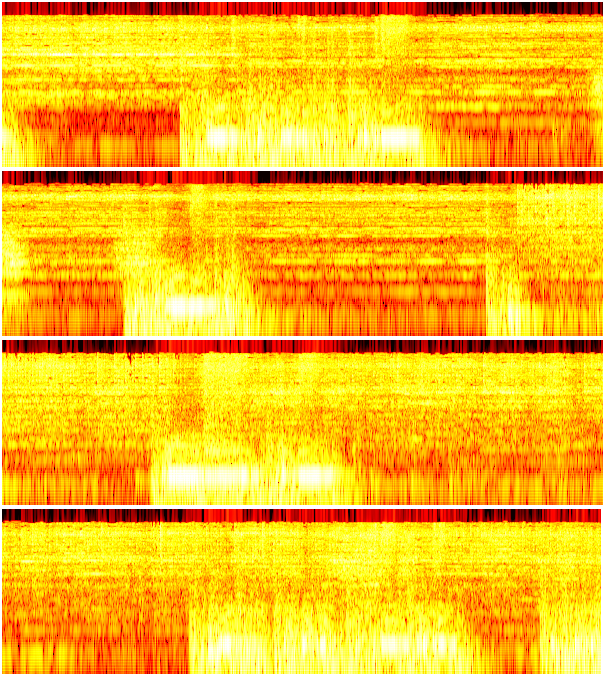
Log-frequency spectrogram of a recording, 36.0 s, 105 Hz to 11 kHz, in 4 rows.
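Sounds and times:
noisy electronic texture: 0.0s - 0.7s, 2.7s - 13.4s, 20.2s - 23.7s, 29.8s - 36.0s
struck and rubbed percussion: 2.7s - 13.2s, 16.2s - 36.0s
steady low tone: 10.7s - 13.1s.

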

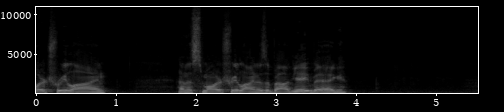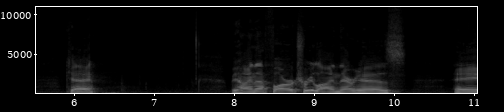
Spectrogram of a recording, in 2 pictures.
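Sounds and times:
pencil scratching on paper: 4.3s - 5.3s.

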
